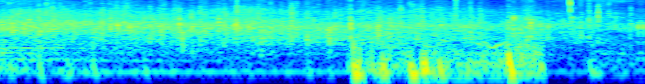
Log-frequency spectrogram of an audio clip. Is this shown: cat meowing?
no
